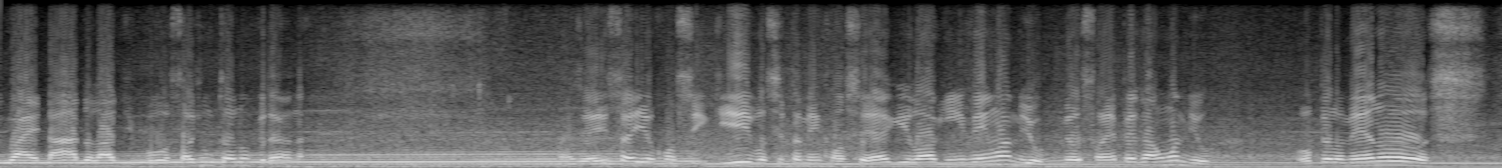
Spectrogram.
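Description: A man vlogging from his motorcycle, talking exuberantly and often shouting over the engine. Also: a little high, normal speed. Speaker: motovlogger. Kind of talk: excited motorcycle vlog narration. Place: outdoors on a moving motorcycle on highway. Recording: loud wind and engine noise. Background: motorcycle engine and wind roar.

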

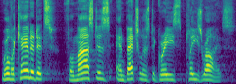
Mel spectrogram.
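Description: A man's voice: high voice, unhurried. An older man making formal, stately announcements at a graduation ceremony, reading titles with small stumbles into a podium microphone in a large arena. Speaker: master of ceremonies. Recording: long reverb of a large hall.

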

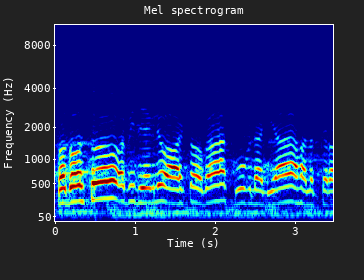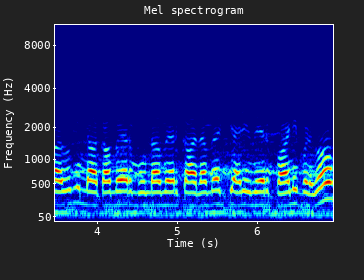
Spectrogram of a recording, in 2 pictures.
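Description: A young man vlogging in a casual, joking and excited way. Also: high voice, moderate pace, narrow, tinny audio, music in the background. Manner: excited, joking, laughing often. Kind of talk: casual vlog chat.

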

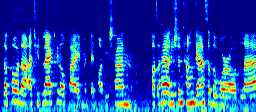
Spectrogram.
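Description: A woman's voice: a little high, steady tone, moderate pace, a bit bright, slight background noise, poor audio. A woman from the United States, a pageant contestant as interview guest, slipping English phrases into her talk. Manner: mixes Thai with English phrases. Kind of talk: casual chat interview.

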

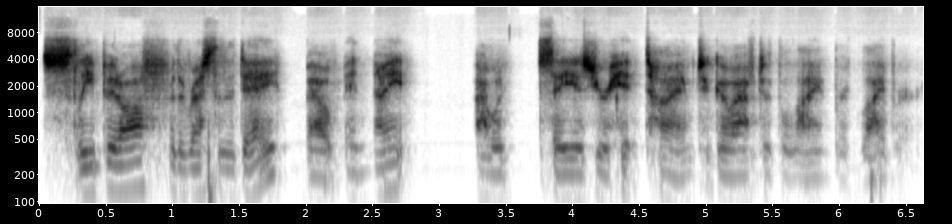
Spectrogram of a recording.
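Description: A sly, scheming spymaster who keeps his voice low and hushed, bright in tone, as a man puts him on. The sound is slightly dull and lo-fi, as if from a modest home recording. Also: fairly even intonation, a little fast, husky, heavily acted. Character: sly adult male spymaster posing as a drunk.

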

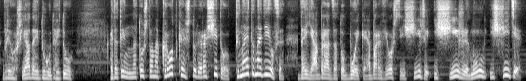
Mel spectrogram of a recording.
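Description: A man reading an audiobook, voicing a desperate, sick widow who shouts hoarsely and pleads. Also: sing-song, normal speed. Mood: frantic demanding. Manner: high, pleading, pushy. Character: frantic consumptive widow, shrill and desperate.

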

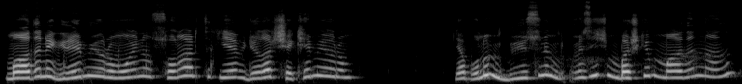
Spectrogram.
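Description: A gaming video creator gives casual let's-play commentary, grumbling at the game in exasperation and speaking directly to her viewers. Her voice is extremely high, fairly quick and dark in tone.

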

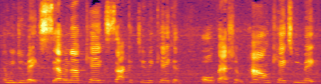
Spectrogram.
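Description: An older woman with a slightly raised pitch talks her way through the bakery in a chatty, storytelling manner. She restarts sentences often. A loud hiss of noise sits under her voice in this camera recording. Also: steady tone, normal speed. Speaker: bakery owner. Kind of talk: casual interview chat. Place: small indoor bakery office and kitchen.

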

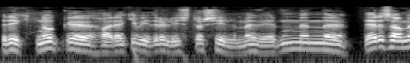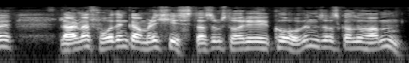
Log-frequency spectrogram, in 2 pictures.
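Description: A man's voice: medium pitch, fairly bright tone, no room sound, highs cut off, lightly acted. A man voicing a sly, cheeky young farm lad in a folk tale, talking in a cocky, nonchalant way. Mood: bargaining.

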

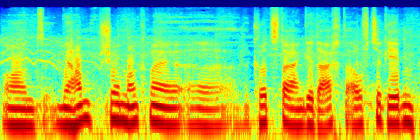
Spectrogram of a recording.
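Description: Earnest man with a mellow voice. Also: medium pitch, fairly even intonation, normal speed, gravelly, soft background music. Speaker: project initiator. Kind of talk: event interview. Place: indoor event hall. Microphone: handheld mic.

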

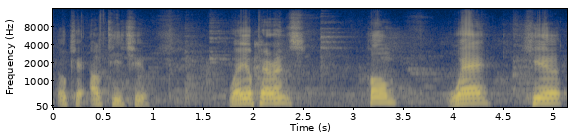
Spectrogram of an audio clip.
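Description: A playful man with a slightly high voice teases the people around him, quick to poke fun at himself. He talks casually in an indoor cafe, picked up by a camera mic. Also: mellow. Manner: playful, teasing, self-mocking. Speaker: vlog host interviewing cafe guests. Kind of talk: casual teasing chat.

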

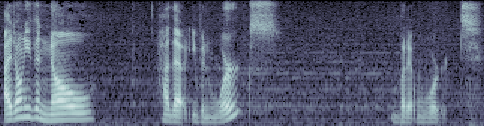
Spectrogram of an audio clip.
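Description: A young man giving jokey, excitable, self-mocking commentary while playing a game. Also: a little high, very slow, soft background music. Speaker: gameplay commentator. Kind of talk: let's play commentary.

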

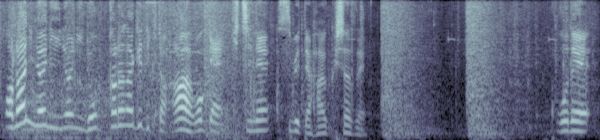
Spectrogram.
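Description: Brief: male gameplay commentator, playful and jokey, lively swooping delivery, sudden yelps in tense moments. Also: sits high, fast talker, noisy background. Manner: excitable, jokey, bursts into loud yelps during fights. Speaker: gaming commentator. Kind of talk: let's-play game commentary.

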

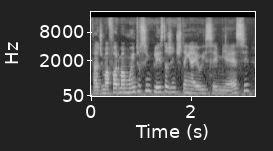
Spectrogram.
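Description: The Brazilian-accented podcast guest, a woman in her thirties, sounds expressive and a bit fast, with a medium-pitched, darkish voice. Explaining as an expert, she keeps checking in with short tag questions, recorded on a close boom-arm mic in a small foam-padded studio with slight background noise.

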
